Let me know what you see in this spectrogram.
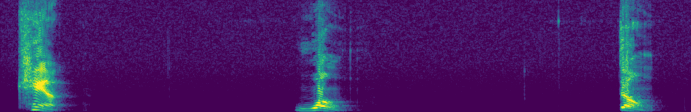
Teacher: you can pronounce words like can't, won't, don't, without aspirating the T. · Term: glottalized T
